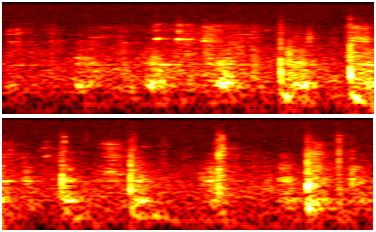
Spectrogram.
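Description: A train rolls slowly through the railroad yard at Alnmouth, in the coal district around Newcastle. A steady low rumble is broken by irregular metallic clacks and knocks as wheels pass over track joints, with no voices.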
